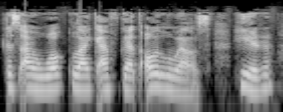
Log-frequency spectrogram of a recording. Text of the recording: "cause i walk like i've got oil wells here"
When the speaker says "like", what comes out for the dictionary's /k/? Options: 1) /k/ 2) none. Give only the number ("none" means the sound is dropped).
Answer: 1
